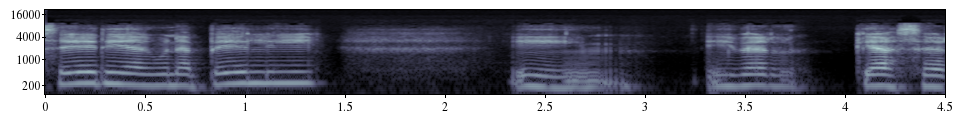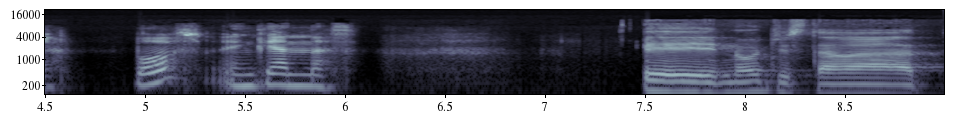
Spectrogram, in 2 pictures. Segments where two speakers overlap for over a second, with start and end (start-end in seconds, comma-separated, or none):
none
